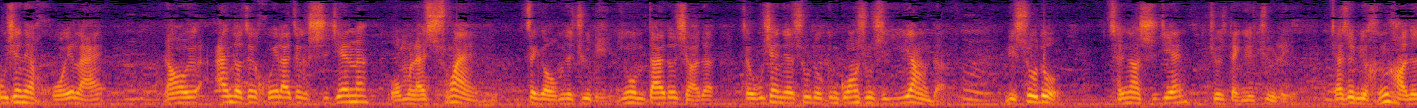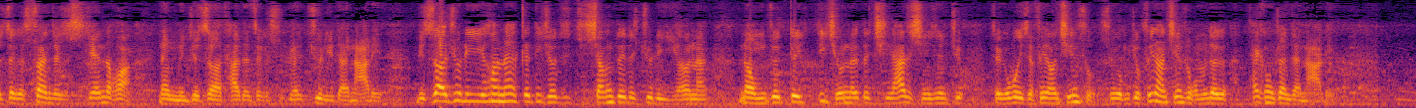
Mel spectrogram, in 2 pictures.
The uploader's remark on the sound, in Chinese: 现场Live】JPL Open House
